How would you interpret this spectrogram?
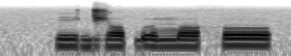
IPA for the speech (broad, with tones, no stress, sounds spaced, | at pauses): i˨ d͡ʒ ɔ˨ ɓ ʊ˨ m ɔ˨ h oː˦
